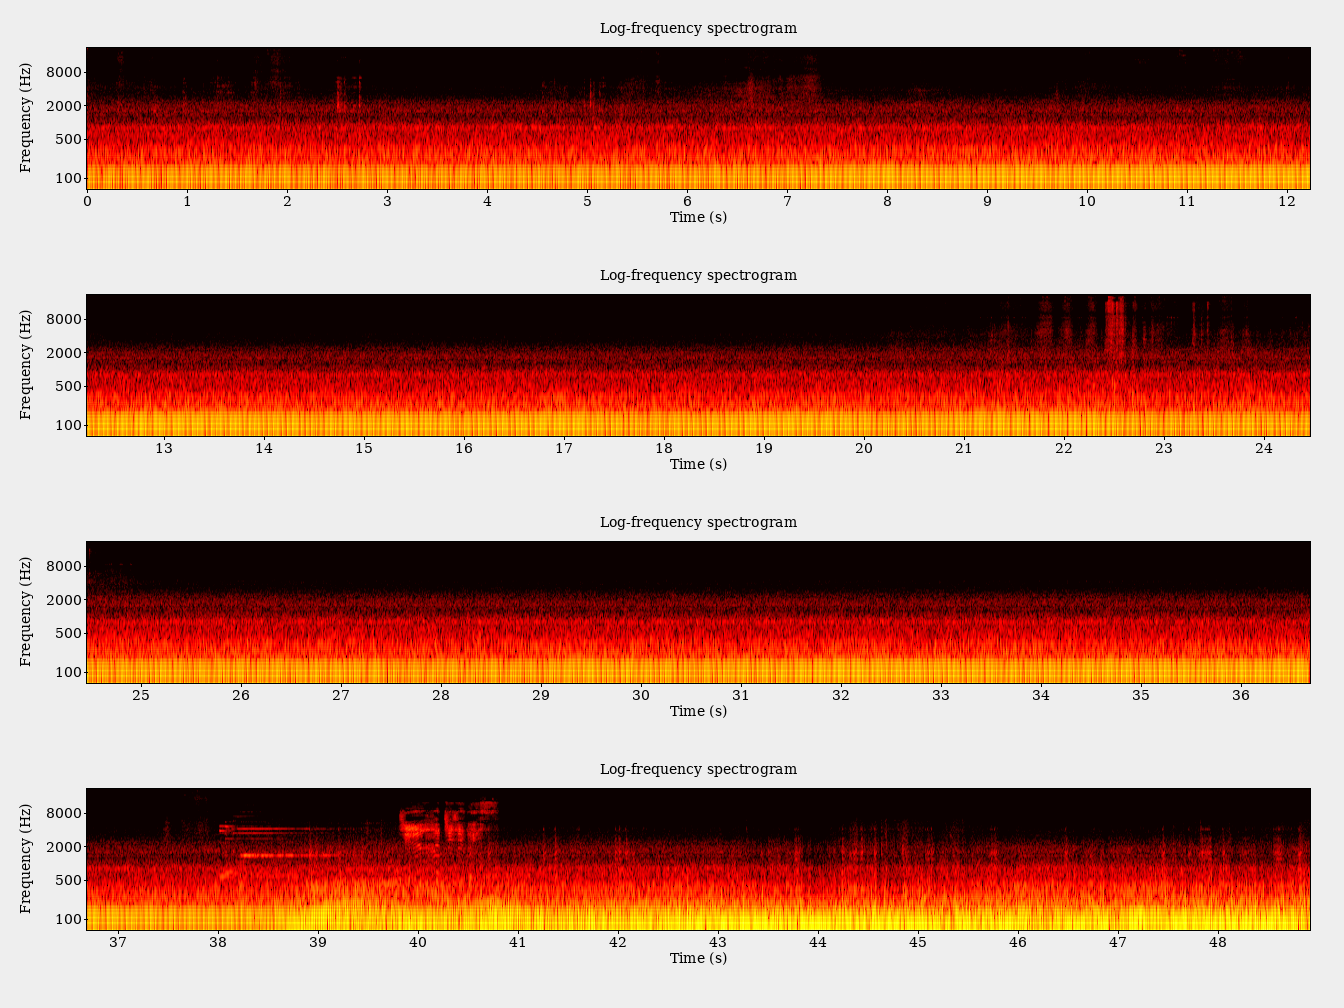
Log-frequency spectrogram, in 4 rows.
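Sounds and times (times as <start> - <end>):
low car drone: 37.2 - 48.9.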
